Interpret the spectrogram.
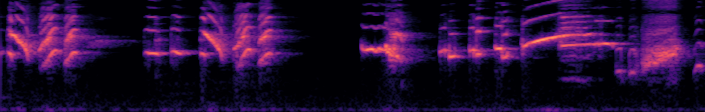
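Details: Oriental magpie-robin in fighting song meant to provoke others: fast repeated bursts of twittering trills, steady paired whistled notes, then long rising and falling whistles, all high and bright with little pause.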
